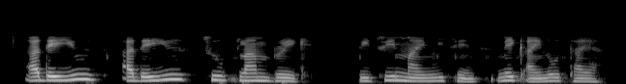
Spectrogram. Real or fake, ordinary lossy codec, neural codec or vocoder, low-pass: real; none; none; 3.6 kHz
